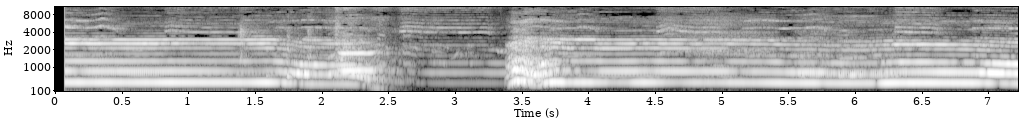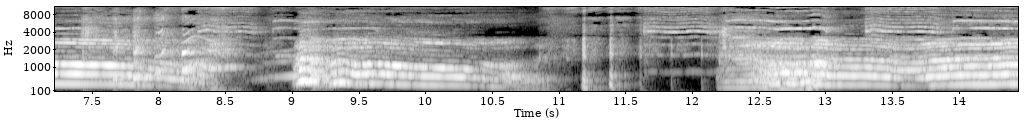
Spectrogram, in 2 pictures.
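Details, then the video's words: Siberian Husky howling along to a squeaky toy: long sustained harmonic howls, steady or gently falling, broken by brief pauses, with a wavering, yodel-like stretch near the end. "Husky howling"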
